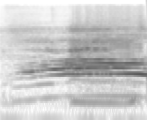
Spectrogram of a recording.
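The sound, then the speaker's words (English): A cat yowls in one long, drawn-out wail that sounds pained, holding a fairly steady, strained pitch and swelling louder partway through, with no one speaking. “They hear that, and they're like, well, it sounds like the cat is, like, hurt, like, we should go check on it.”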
